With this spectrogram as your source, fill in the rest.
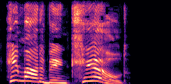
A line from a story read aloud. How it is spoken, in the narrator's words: she snapped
